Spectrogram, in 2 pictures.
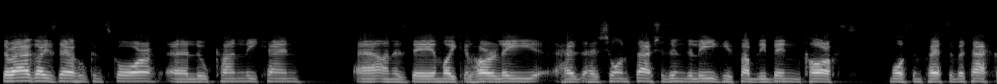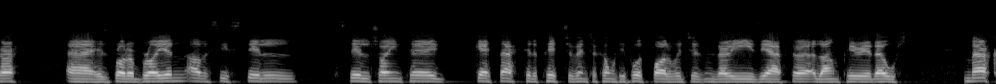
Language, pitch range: English, 125-140 Hz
